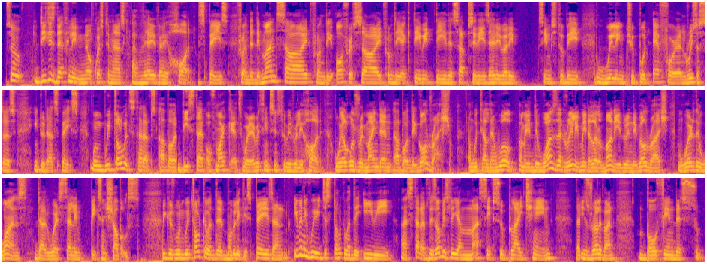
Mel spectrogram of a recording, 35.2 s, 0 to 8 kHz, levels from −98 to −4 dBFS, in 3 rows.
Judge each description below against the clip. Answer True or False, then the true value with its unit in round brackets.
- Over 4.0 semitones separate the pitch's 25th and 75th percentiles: False (2.9 semitones)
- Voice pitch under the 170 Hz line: True (135 Hz)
